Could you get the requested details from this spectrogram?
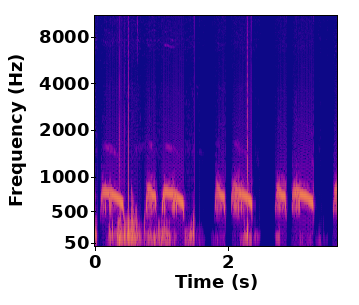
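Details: Sắm thổ cooing of a spotted dove in Cà Mau, Vietnam: drawn-out coos that slide downward, with a heavy low rumble under the first notes, then cleaner spaced coos with brief gaps.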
